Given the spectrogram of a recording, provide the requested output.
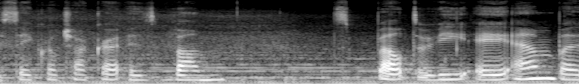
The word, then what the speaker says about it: Vam: chakra is bum belt vam but it's pronounced v u m purifies and connects to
